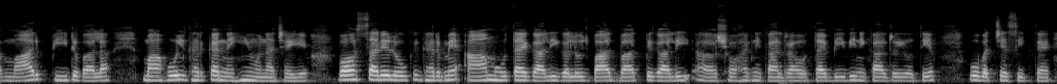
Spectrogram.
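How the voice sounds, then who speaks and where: A woman vlogger giving earnest parenting advice, talking in a steady instructive way and repeating her points for emphasis. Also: mid-range voice. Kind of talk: earnest advice talk to camera.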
